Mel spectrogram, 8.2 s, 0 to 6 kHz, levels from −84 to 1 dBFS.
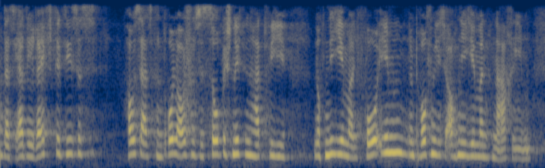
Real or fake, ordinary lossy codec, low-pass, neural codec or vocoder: fake; none; 5.4 kHz; codec, 16 kHz, 2 kbps, FunCodec, trained on LibriTTS, 25 frames a second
